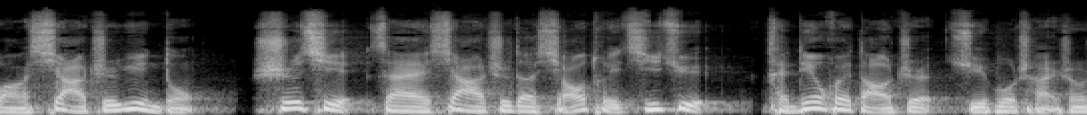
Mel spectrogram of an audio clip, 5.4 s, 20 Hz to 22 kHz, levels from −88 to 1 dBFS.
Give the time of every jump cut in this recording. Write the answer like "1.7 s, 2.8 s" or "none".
1.2 s, 3.7 s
